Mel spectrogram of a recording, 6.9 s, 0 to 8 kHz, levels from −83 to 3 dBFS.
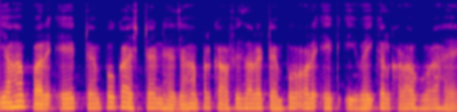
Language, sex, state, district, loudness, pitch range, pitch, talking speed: Hindi, male, Chhattisgarh, Sukma, -19 LUFS, 115-125 Hz, 125 Hz, 155 wpm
